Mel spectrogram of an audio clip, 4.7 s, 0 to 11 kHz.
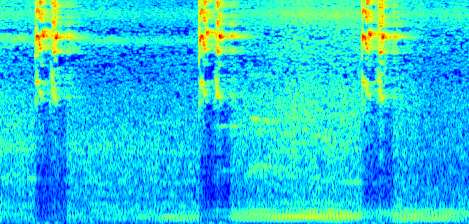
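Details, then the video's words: Lovebird singing in the ngekek style: three short, bright, high chirping trills, each about a third of a second long, come at roughly 1.6-second intervals over a low steady hum. "kicau Lovebird ngekek"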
